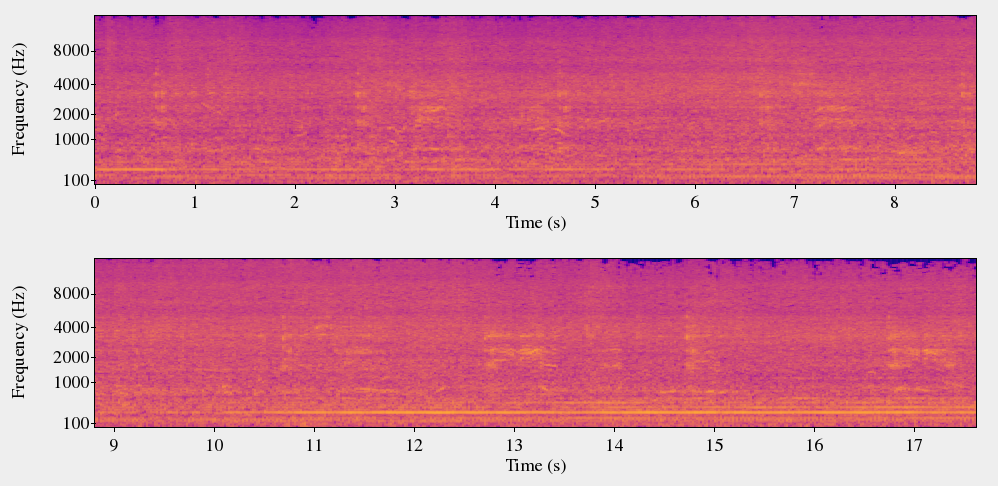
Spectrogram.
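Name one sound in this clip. Jets of water roar and spray down onto the sea.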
